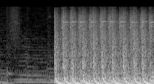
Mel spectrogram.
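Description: Automatic gunfire in a shooting video game erupts after a brief quiet, a loud, dense rapid-fire burst that continues steadily to the end.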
